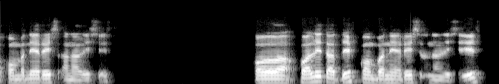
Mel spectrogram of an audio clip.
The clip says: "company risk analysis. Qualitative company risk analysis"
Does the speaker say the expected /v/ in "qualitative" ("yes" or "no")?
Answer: no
